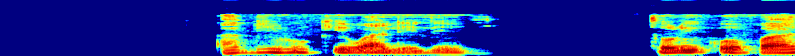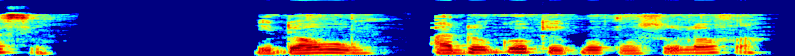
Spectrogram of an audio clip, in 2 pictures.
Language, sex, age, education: Yoruba, female, 60+, tertiary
